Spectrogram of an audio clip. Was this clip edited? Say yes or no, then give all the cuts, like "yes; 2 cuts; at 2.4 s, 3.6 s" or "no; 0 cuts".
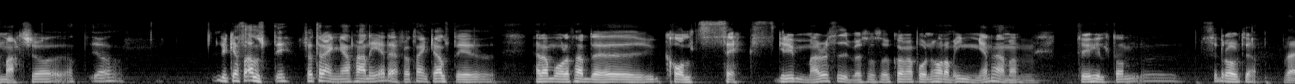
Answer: no; 0 cuts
